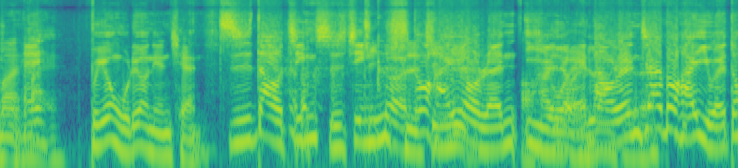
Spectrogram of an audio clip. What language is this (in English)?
Chinese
